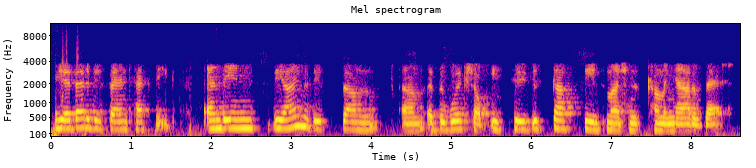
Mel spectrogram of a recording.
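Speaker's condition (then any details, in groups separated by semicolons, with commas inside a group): No condition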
